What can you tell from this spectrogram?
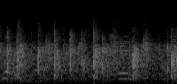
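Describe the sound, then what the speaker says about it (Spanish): Church congregation clapping in rhythmic bursts, several quick pulses of hands repeating at a steady beat, moderately faint with voices mixed in. "denle un aplauso al Rey bendito."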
